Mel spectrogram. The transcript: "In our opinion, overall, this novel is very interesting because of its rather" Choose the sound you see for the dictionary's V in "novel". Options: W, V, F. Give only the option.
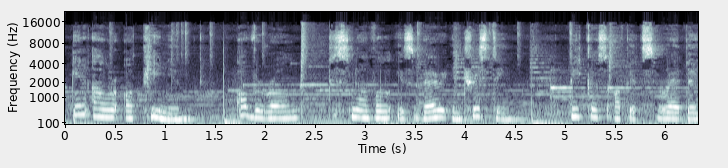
V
